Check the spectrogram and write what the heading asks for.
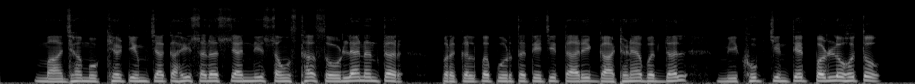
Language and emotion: Marathi, fearful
